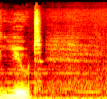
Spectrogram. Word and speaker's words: ute: in these door pockets there's an adjective that kind of rhymes with ute and it's the word cute cute is something you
